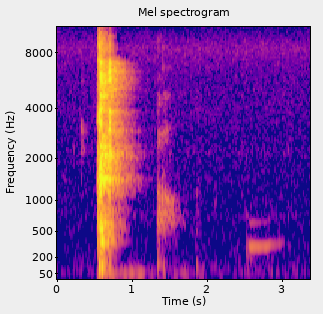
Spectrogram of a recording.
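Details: Hiccups after waking up: one sharp, abrupt voiced catch followed by fainter small gulping sounds.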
